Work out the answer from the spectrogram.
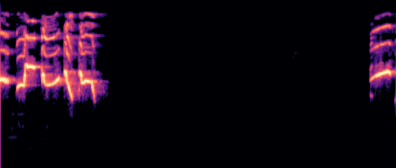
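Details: Oriental magpie-robin, kacer, song used as a lure to prompt birds to sing: a one-second burst of rich whistled, warbling notes jumping between pitches, then silence before a short whistled phrase resumes at the end.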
